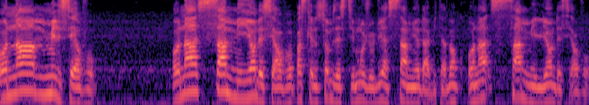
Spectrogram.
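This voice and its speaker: A man speaks at a moderate pace with very wide pitch swings. He leaves long, frequent pauses. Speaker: opposition politician. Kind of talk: political debate. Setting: radio/TV studio. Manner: forceful, emphatic; halting with repetitions. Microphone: sitting far from the mic.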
